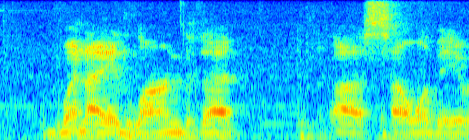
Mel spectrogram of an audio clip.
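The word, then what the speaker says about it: Celebi: I learned that uh Celaby was not pronounced as Calib.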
